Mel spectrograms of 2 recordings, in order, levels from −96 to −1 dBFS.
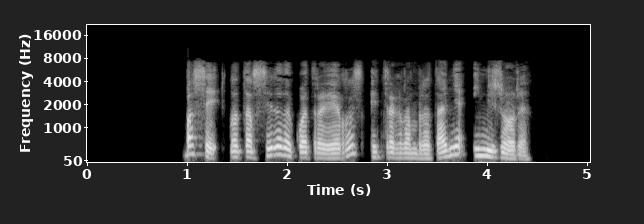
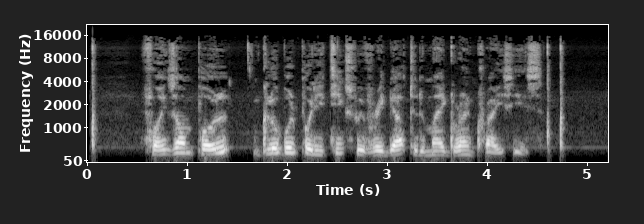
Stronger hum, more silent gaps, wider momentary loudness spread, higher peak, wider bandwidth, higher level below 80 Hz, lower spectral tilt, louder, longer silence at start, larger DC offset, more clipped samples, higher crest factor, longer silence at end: neither; first, 2.78-2.83 s, 3.81-3.86 s vs none; second, 5 LU vs 11 LU; about the same, 0 dBFS vs 0 dBFS; second, 7.6 kHz vs 16 kHz; first, -60 dBFS vs -70 dBFS; first, -5.5 dB/octave vs -1 dB/octave; about the same, -18 LUFS vs -17 LUFS; first, 1 s vs 0.05 s; neither; neither; about the same, 18 dB vs 18 dB; first, 0.6 s vs 0.45 s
